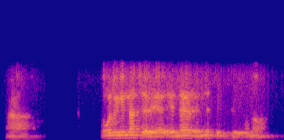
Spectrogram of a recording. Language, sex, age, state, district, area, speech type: Tamil, male, 18-30, Tamil Nadu, Thanjavur, rural, conversation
